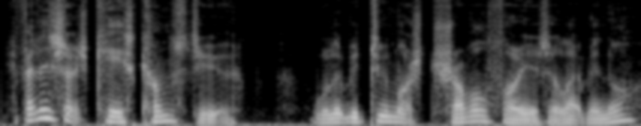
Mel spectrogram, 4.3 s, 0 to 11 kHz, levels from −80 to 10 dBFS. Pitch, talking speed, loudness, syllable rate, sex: 125 Hz, 265 wpm, -18 LUFS, 6.1 syllables/s, male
